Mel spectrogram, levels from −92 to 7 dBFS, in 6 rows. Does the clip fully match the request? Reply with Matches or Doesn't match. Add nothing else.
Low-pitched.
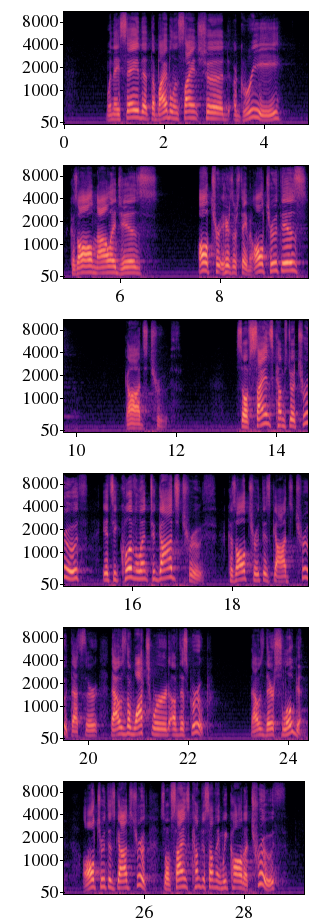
Doesn't match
